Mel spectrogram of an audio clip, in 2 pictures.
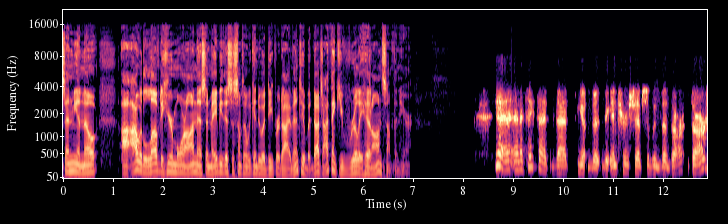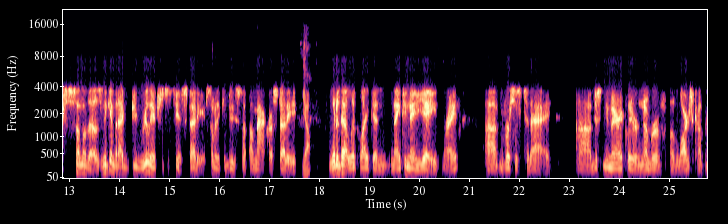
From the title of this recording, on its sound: Call-In Special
